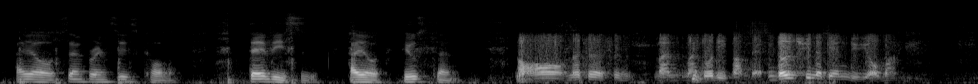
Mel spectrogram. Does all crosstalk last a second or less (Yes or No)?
Yes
